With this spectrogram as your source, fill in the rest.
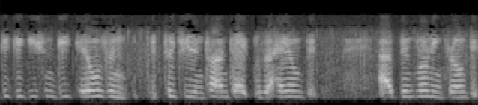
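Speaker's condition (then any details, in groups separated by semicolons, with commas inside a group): Speech impediment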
